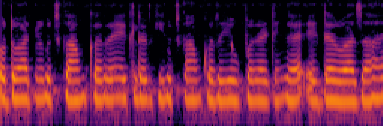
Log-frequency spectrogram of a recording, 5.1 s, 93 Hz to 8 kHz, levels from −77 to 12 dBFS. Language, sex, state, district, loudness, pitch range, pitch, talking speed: Hindi, female, Himachal Pradesh, Shimla, -18 LUFS, 235-250 Hz, 240 Hz, 235 wpm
